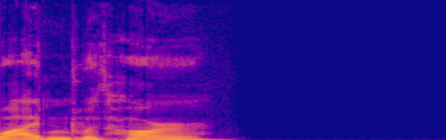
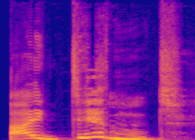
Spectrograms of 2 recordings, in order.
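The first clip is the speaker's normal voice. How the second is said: much higher, breathless denial; gasped; 12 semitones higher, 4 dB louder than usual. Acted. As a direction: gasp out the denial in terror. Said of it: "she gasped".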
